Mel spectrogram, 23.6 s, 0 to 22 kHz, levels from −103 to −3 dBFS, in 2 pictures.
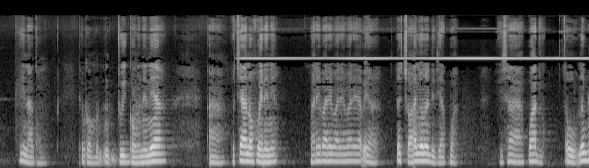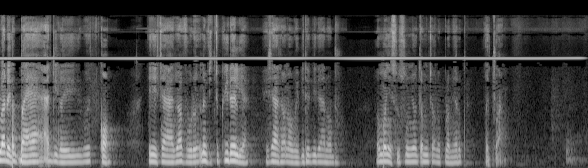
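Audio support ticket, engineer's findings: Spectrally replicated treble throughout, from HE-AAC compression, likely at a rate fitting a 24 kbps stream. Codec damage plainly audible: upper band synthesized from copied lower bands, so sibilants lose their true harmonic structure. Spectrogram: hard ceiling at 14.9 kHz, repetitive patterned energy in the treble above the coded band.

Feedback whistle from 4.68 s to end: steady 5.2 kHz tone about 5 dB under the speech, swelling and fading slowly. Probable component: speaker-to-mic loop near the edge of feedback, likely. Spectrogram: thin continuous horizontal line at 5.2 kHz.

Dropped buffer (overrun) at 8.28, 12.03, 14.51, 15.70, 19.46 and 21.08 s: speech jumps forward with no silence. Roughly 100 ms skipped at four points, roughly 300 ms at 12.03 and 21.08 s. Likely capture reading too late, hardware overwriting unread samples. Waveform: abrupt splice discontinuities, no gaps.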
